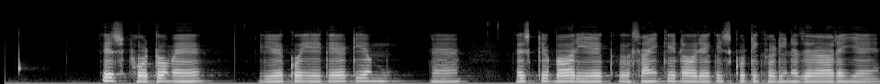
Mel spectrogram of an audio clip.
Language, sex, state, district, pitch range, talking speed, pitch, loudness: Hindi, male, Rajasthan, Bikaner, 130-140 Hz, 135 wpm, 135 Hz, -17 LUFS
